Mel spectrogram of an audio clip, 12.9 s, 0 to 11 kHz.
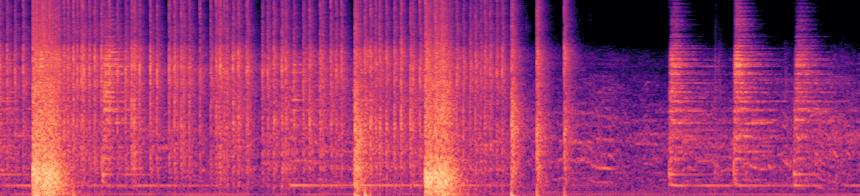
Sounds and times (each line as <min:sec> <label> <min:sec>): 0:00.0 Fireworks 0:08.7
0:00.0 firecrackers sound 0:08.7
0:00.0 Crowded crowd 0:12.9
